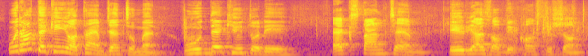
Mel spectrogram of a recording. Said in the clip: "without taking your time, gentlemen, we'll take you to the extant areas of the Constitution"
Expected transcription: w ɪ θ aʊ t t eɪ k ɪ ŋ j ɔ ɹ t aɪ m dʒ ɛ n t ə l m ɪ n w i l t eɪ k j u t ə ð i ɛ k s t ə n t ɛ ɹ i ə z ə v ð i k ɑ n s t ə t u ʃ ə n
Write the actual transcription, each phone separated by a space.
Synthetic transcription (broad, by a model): w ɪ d aʊ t t eɪ k ɪ ŋ j ɔ t aɪ m dʒ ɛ n t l m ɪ n w i l t eɪ k j u t ə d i ɛ k s t ə n t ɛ ɹ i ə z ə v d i k ɑ n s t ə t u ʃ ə n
